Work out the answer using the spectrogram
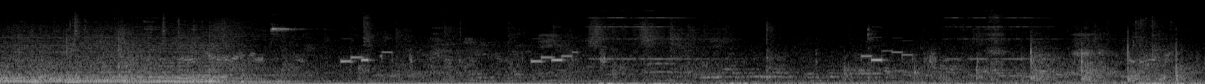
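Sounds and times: faint room murmur: 1.3 - 12.0
electronic telephone ringing: 2.1 - 4.3, 5.1 - 7.1, 8.5 - 10.5.

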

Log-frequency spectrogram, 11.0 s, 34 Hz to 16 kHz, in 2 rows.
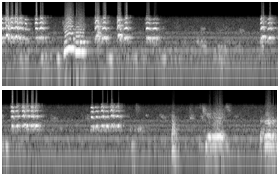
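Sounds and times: dog whining: 0.0 - 3.3, 5.2 - 6.4, 7.3 - 8.0
steady electrical hum: 0.0 - 11.0.

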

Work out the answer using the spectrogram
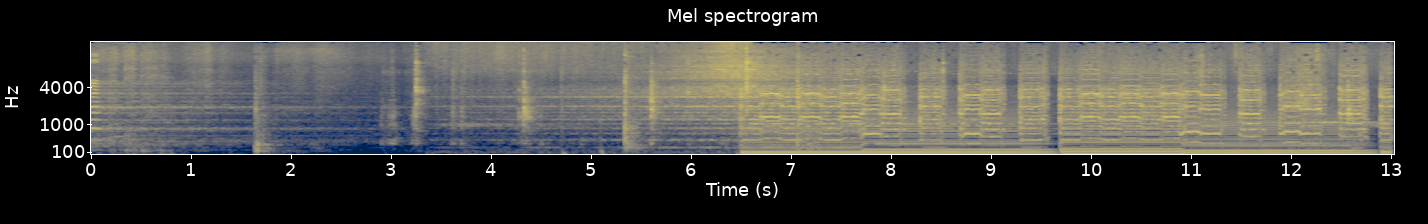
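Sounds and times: music: 3.4 - 13.0
loud electronic music with deep bass: 3.5 - 13.0.

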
